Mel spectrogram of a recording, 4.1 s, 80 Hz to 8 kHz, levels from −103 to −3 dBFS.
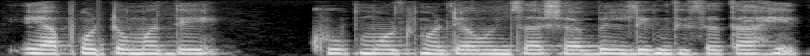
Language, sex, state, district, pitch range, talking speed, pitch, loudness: Marathi, female, Maharashtra, Pune, 205-220 Hz, 135 wpm, 210 Hz, -19 LUFS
